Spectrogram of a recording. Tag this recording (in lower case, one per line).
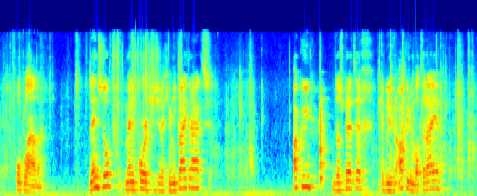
speech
